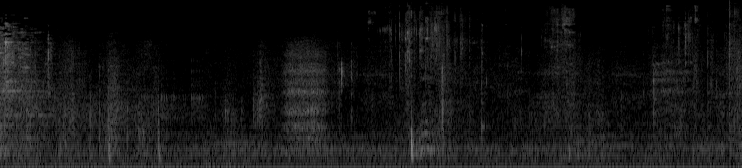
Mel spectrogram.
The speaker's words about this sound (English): The mirror vibrates and shatters. Everyone flies out into the hallway.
